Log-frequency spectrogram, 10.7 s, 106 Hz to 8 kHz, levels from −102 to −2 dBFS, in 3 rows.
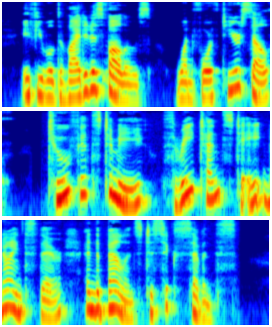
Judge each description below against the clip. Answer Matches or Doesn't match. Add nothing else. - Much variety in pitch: Matches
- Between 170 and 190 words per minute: Doesn't match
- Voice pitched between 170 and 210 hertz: Matches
